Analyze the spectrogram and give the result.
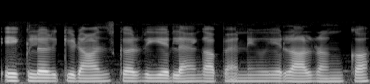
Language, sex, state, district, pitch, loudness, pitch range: Hindi, female, Bihar, Vaishali, 150 Hz, -16 LUFS, 145-155 Hz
